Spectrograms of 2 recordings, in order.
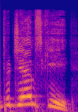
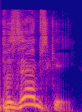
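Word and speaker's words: Podziemski: He got closer, but he called him Pazemski. There is a Z in there, but you're not going to pronounce it.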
